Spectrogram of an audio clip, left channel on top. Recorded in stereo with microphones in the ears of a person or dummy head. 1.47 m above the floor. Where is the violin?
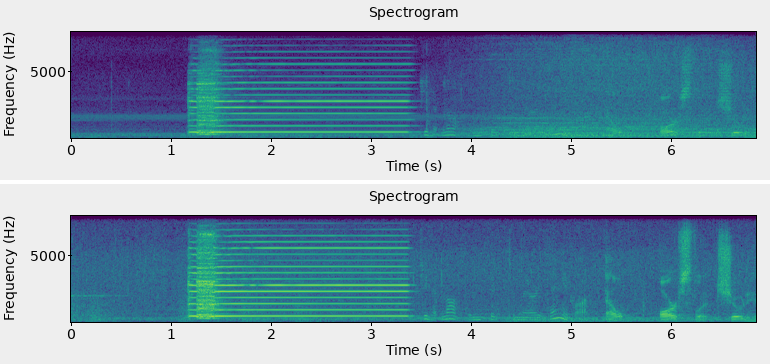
40° right (ahead or behind), 0.5 m.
